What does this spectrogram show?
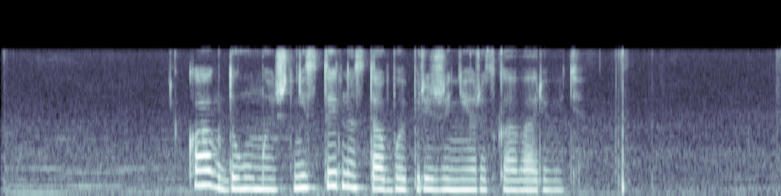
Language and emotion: Russian, sad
